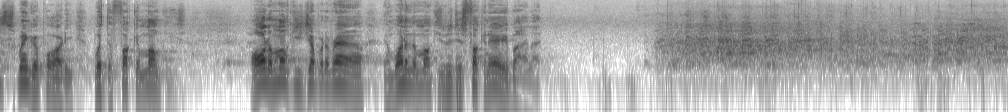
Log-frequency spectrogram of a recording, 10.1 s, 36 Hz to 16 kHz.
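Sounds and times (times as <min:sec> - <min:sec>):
audience laughing: 0:06.5 - 0:10.0.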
